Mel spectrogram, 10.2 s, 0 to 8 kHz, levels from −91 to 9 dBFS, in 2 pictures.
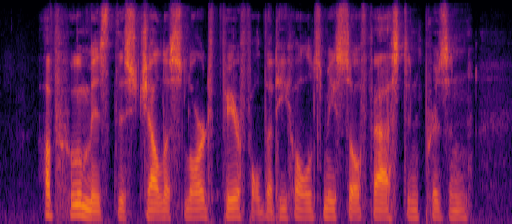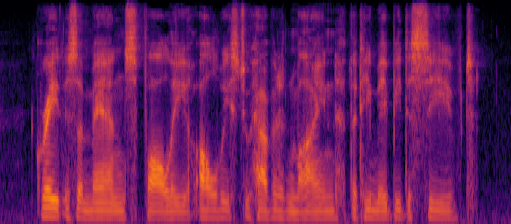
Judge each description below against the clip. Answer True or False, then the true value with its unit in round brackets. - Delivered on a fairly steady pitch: True (2.0 semitones)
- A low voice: True (100 Hz)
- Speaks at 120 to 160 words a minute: False (180 wpm)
